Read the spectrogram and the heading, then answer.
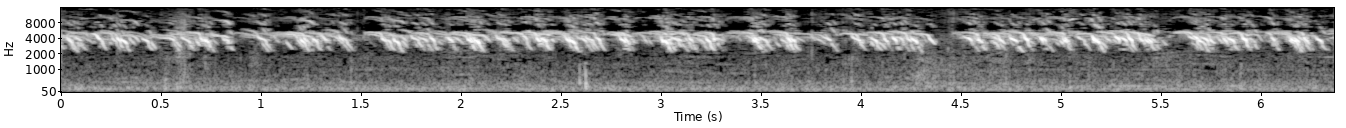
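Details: Many baby chicks with their hen on raw bricks chirp in bursts of piercing, rapid peeps that run together in clusters, with short dips between bursts and a single soft knock midway.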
